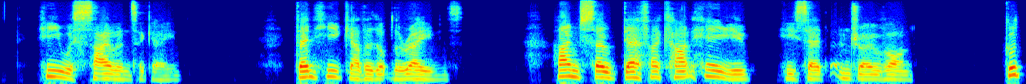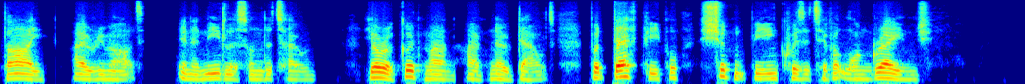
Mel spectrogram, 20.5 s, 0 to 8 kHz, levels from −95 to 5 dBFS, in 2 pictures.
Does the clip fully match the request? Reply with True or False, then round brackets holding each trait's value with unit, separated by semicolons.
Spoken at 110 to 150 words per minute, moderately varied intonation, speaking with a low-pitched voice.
True (135 wpm; 4.6 semitones; 125 Hz)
